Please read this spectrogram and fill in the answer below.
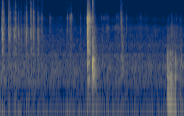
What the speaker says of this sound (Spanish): Aunque sea un teclado de membrana, la sensación al teclear recuerda a un teclado mecánico, incluso el sonido.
